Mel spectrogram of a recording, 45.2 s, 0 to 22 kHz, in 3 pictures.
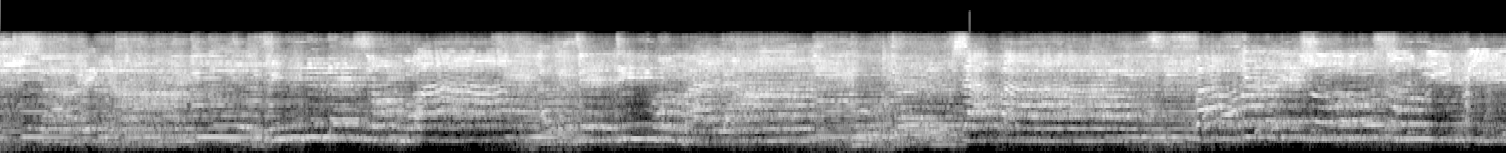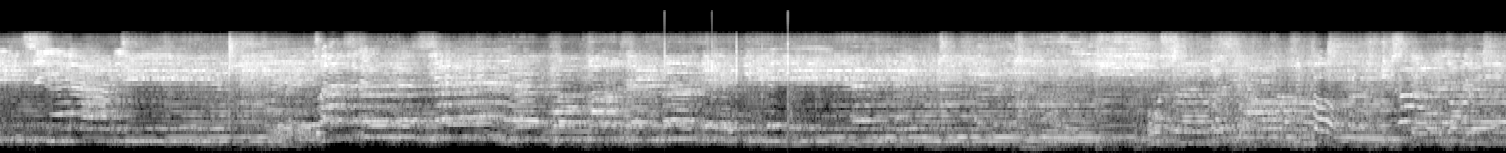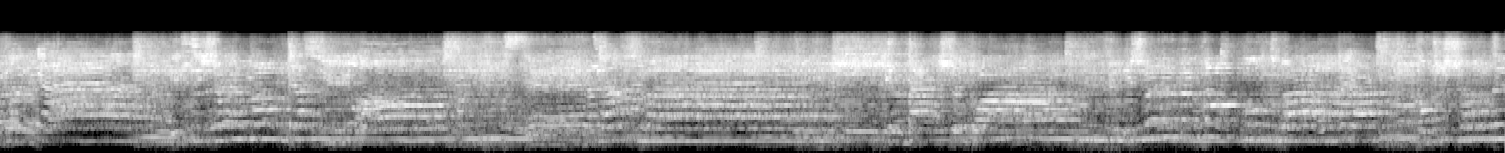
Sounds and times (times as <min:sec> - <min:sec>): Music: 0:00.0 - 0:45.1.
